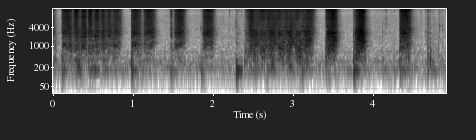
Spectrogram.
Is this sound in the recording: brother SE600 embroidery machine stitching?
no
